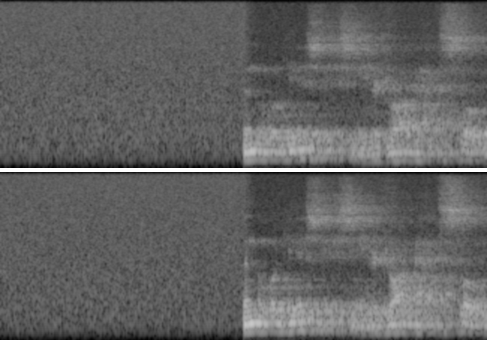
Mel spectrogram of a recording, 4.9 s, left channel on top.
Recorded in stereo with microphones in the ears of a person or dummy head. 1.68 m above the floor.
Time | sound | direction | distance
2.4 | a man speaking | 35° right (ahead or behind) | 1.6 m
